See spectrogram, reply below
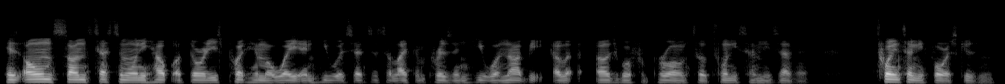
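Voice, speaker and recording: A young man reads true-crime stories aloud and drops into loose, slangy commentary between passages. His voice sits fairly low. The recording is dry and a little dull, like a home mic with the highs rolled off. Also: no echo. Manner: reads story aloud, then breaks off into slangy asides. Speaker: reaction video host. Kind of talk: casual reaction commentary.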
